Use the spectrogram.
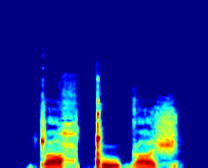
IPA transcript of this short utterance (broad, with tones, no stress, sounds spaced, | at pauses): ʈ a˧ ħ ǃ u˦˨ ɡ a˦ ʃ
